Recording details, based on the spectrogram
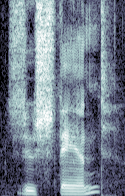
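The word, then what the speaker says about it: Zustand: It's zoo stand, not with an R.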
